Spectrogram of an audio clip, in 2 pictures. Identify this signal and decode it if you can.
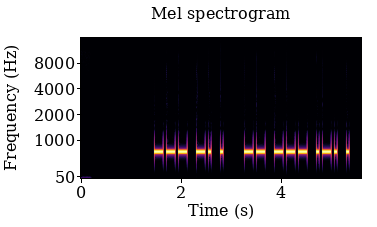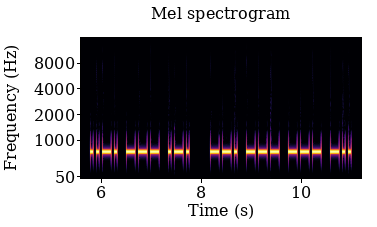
Morse code, heard as a keyed tone, about 20 wpm, 700 Hz. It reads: ONE MORE FOR GOOD
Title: Sentences from Top 1000 Words - Review Part 2 - 20wpm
